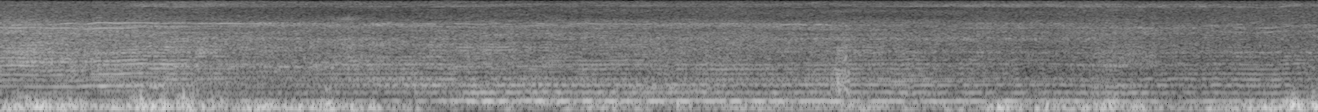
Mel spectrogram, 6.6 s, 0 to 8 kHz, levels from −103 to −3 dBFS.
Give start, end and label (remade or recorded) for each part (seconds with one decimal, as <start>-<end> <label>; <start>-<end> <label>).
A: 0.0-1.3 recorded; 1.3-2.0 remade; 2.0-3.3 recorded; 3.3-3.9 remade; 3.9-4.8 recorded; 4.8-6.0 remade; 6.0-6.6 recorded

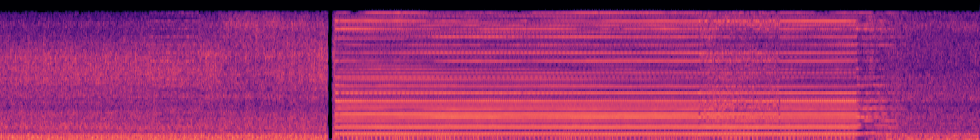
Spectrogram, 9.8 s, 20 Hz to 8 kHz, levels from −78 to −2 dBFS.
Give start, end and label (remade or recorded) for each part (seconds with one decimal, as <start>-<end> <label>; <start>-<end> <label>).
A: 0.0-1.5 recorded; 1.5-2.0 remade; 2.0-7.0 recorded; 7.0-7.8 remade; 7.8-9.8 recorded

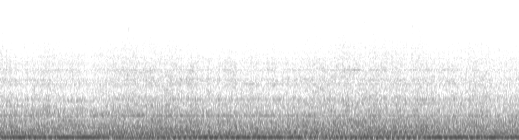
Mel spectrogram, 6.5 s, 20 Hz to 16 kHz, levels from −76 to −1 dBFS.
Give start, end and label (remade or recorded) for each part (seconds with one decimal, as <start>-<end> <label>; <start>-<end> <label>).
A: 0.0-0.7 recorded; 0.7-1.4 remade; 1.4-6.5 recorded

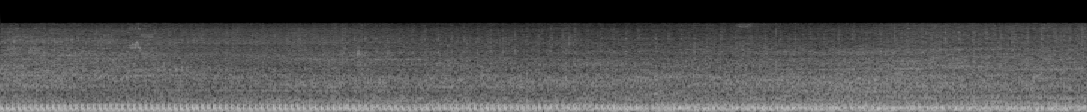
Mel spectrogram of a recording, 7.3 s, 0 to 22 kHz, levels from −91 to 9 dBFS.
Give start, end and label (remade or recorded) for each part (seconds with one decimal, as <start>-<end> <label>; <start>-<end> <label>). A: 0.0-1.3 recorded; 1.3-2.3 remade; 2.3-7.3 recorded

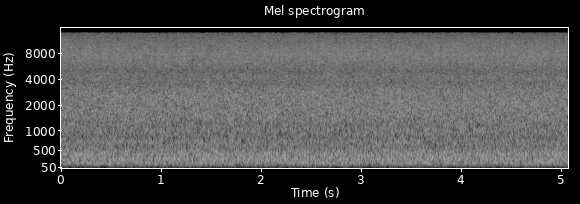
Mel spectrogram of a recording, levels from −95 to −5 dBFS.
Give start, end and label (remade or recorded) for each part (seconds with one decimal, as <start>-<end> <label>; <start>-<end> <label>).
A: 0.0-5.1 recorded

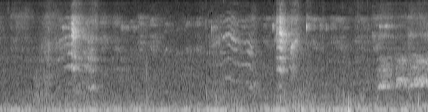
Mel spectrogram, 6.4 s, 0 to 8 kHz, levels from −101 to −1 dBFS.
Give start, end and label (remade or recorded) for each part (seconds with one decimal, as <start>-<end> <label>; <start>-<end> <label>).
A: 0.0-1.9 remade; 1.9-5.7 recorded; 5.7-6.4 remade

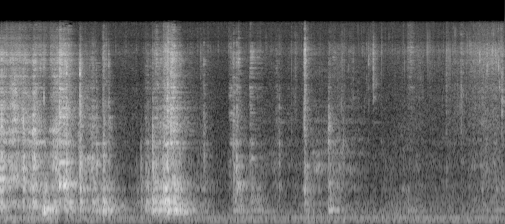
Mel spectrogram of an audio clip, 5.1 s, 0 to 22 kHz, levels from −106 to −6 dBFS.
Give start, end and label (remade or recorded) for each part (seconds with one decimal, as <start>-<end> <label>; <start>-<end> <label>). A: 0.0-0.6 remade; 0.6-5.1 recorded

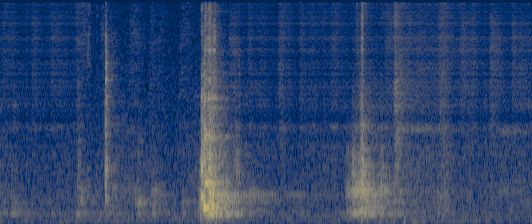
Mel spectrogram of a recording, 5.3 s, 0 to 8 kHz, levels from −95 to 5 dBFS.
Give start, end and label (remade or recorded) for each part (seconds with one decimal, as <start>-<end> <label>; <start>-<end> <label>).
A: 0.0-0.8 remade; 0.8-2.3 recorded; 2.3-5.3 remade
